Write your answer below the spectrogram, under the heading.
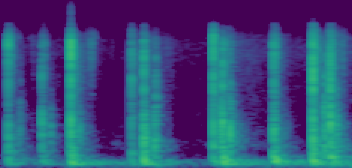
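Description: Heavy footsteps of two parents inside a house thud up a wooden staircase, about eight dull, uneven steps in quick succession, moderately loud, with no voices.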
